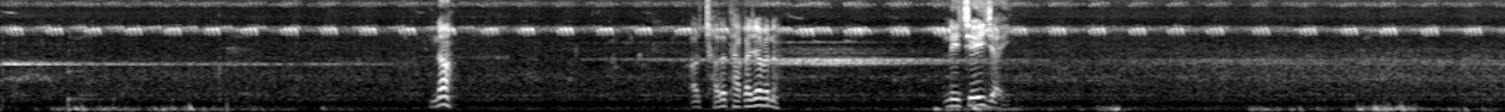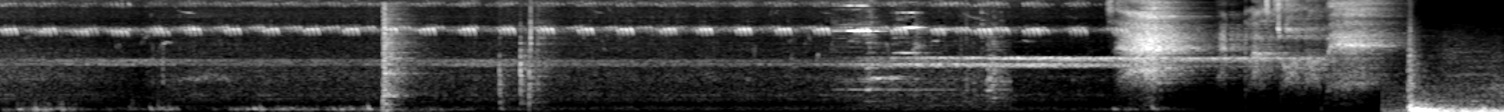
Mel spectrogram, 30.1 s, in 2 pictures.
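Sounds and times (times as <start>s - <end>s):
crickets chirping: 0.0s - 28.9s
sharp knocks: 18.8s - 19.4s, 20.0s - 20.6s
soft low thuds: 29.0s - 30.0s.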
